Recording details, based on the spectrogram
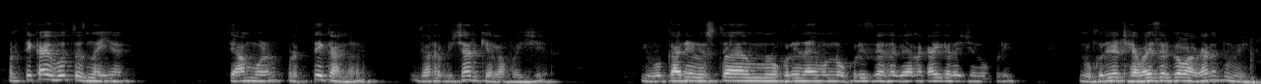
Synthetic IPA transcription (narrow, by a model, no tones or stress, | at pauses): pɾət̪jekaiɦot̪ət͡snajːe | t̪jamuɭəpɾət̪jekanə | d͡zaɾaʋit͡ɕaɾkɛlapaid͡ʑe | iʋəkaniːnust̪anokɾiːnaim̤əɳnokɾiːt͡sɡasaɡəjanakaiːkəɾajt͡ɕiːnokɾiː | nokɾilʈʰeʋajs̬əɾkʰəʋaɡanat̪̬um̤iː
